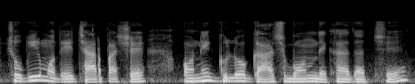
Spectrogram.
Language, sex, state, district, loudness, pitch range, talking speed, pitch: Bengali, male, Assam, Kamrup Metropolitan, -13 LUFS, 130-165 Hz, 115 wpm, 140 Hz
